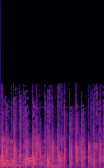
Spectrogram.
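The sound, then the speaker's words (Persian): Children in a classroom clapping for their classmates, with many quick, uneven claps. Voices talk over the clapping. “دست بزنیم براشون.”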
